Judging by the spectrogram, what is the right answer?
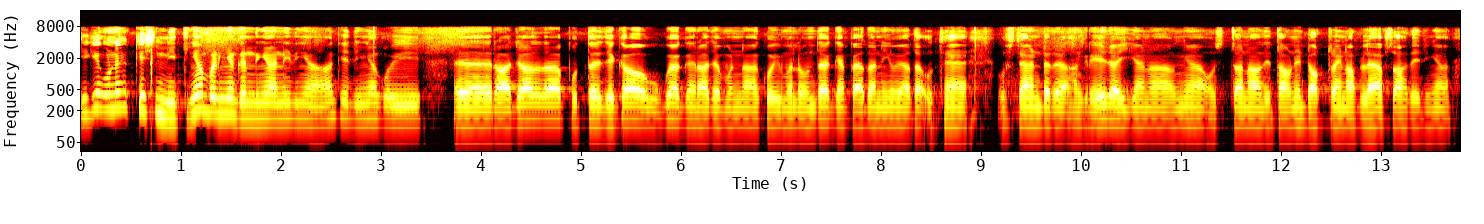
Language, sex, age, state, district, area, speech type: Dogri, male, 30-45, Jammu and Kashmir, Udhampur, rural, spontaneous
